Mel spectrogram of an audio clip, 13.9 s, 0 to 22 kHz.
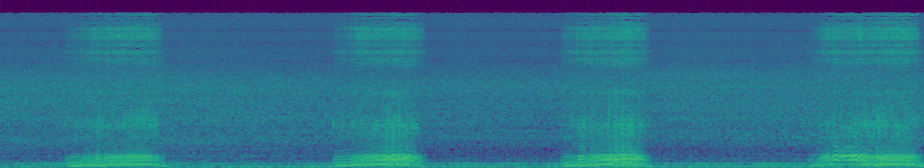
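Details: Snoring recorded for ASMR: four loud, rough, low snoring breaths in about 14 seconds, each followed by a quieter exhale, in a steady sleep rhythm; snoring.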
